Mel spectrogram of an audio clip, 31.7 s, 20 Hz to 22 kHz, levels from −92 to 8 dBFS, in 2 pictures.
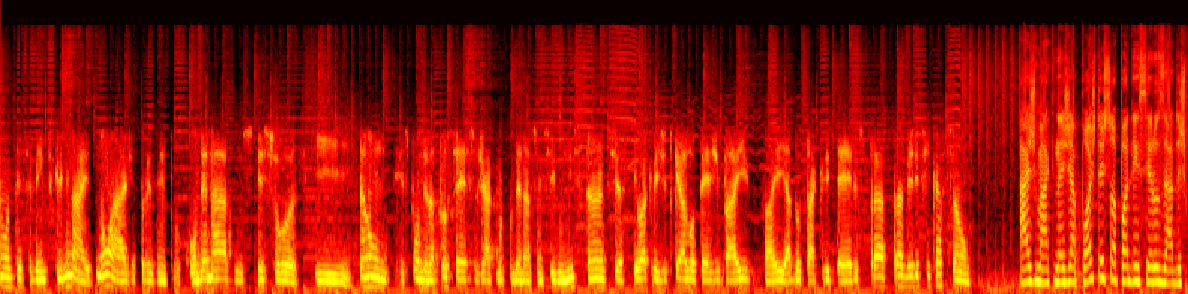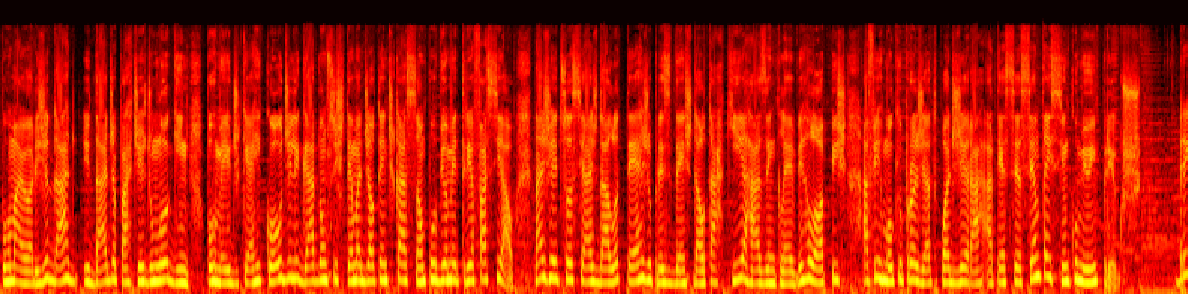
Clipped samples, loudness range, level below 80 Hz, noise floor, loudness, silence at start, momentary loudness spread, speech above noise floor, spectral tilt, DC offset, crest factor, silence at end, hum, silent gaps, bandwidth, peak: under 0.1%; 1 LU; -44 dBFS; -39 dBFS; -20 LUFS; 0 s; 5 LU; 19 dB; -4.5 dB/octave; under 0.1%; 12 dB; 0 s; none; none; 15.5 kHz; -8 dBFS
